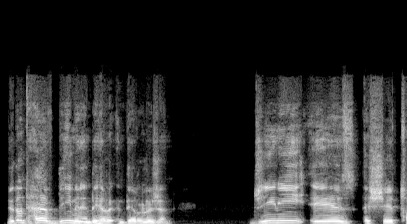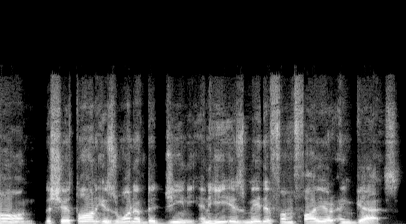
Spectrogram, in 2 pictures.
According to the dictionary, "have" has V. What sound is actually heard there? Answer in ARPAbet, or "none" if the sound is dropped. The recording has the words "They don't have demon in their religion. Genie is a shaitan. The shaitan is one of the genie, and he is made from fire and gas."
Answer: V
